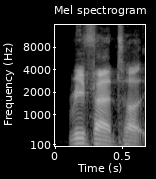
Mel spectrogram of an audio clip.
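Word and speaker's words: ReFantazio: Refantasio.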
